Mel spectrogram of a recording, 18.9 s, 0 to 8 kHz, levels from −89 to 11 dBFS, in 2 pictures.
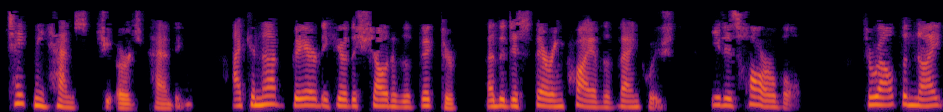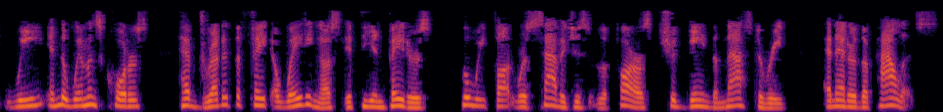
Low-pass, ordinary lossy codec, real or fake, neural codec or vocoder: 7.2 kHz; MP3, 24 kbps; fake; codec, 16 kHz, 1.1 kbps, Voila-Tokenizer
